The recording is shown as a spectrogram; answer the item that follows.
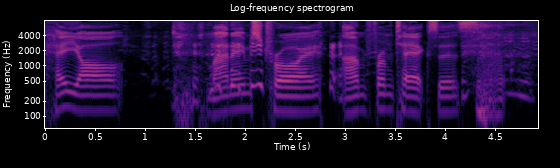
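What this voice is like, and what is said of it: Put-on Texan accent. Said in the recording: “Can you do a Texan accent ... That's pretty good. It's pretty good for a first time.”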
